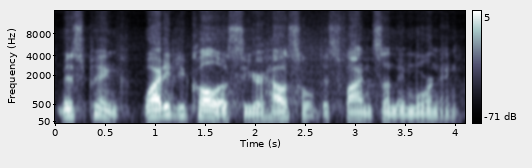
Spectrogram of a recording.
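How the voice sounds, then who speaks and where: A man's voice: mid-range voice, sing-song, normal speed, a bit bright. A man playing an earnest, formal policeman in a stilted amateur radio drama style. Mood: earnest concern.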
